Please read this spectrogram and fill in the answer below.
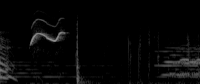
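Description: A short, high whistle with a wavering, warbling pitch about half a second in, like a cartoon bird call. A single click follows, then soft music with sustained notes comes in.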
